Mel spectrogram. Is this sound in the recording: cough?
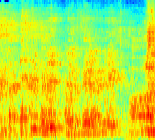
yes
